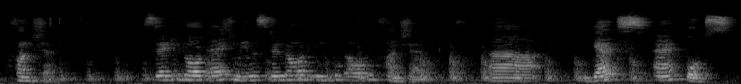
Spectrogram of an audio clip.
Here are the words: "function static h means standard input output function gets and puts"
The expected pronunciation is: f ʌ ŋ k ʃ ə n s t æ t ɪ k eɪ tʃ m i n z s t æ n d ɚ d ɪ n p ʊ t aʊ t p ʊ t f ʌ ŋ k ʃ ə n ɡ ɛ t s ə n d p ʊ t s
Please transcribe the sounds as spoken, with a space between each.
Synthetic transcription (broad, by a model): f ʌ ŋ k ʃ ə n s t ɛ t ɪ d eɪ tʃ m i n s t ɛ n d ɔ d ɪ n p ʊ t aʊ t ʊ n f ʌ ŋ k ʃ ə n ɡ ɛ t s ə n d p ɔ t s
